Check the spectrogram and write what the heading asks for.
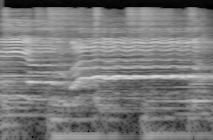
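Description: A female singer performing a song live with a jazz ensemble and orchestra. She holds one long high note through the second half.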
